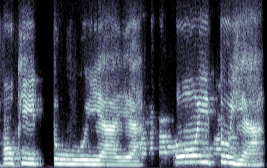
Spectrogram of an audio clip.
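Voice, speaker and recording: A woman's voice: mid-range voice, animated, very slow, dull audio, soft background music. A woman leading a children's Bible lesson over a video call, patiently coaxing the kids with questions. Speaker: children's Sunday school teacher.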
